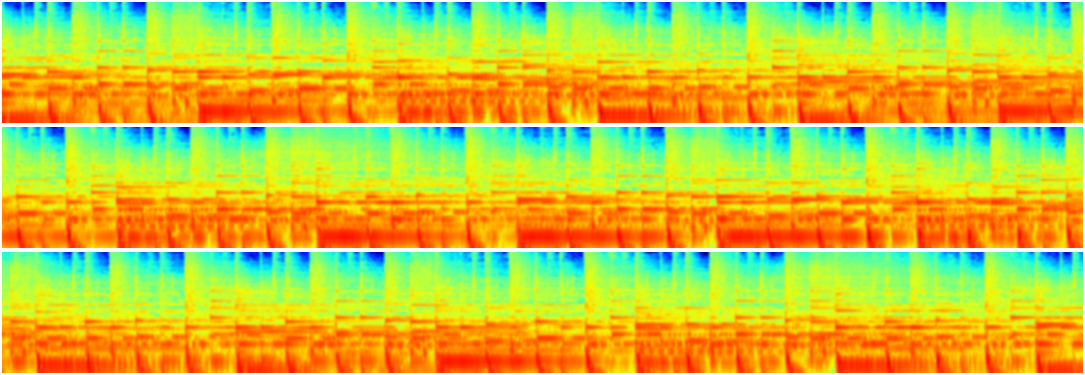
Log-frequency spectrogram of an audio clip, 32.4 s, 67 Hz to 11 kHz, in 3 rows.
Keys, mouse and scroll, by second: 2.9-6.1 right drag, 7.2-8.6 right drag, 12.6 click, 13.8-14.3 scroll down 1, 16.5-16.9 scroll down 1, 17.6-18.1 scroll down 1, 20.7-21.4 scroll down 1, 22.3 ctrl+v, 24.0 right click, 24.9-25.3 scroll down 1, 25.8-26.4 scroll down 1, 26.9 ctrl+v, 28.2 ctrl+Return, 31.3 right click, 32.2 right click.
